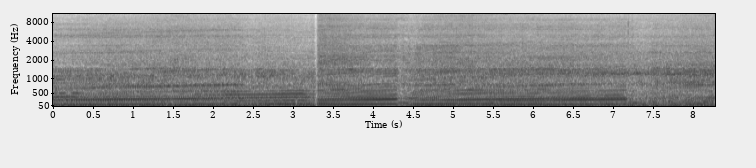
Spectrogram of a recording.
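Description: Motorcycle engine under hard acceleration while riding, revs climbing steadily with gear changes about three and four seconds in. Steady wind rumble runs underneath.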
